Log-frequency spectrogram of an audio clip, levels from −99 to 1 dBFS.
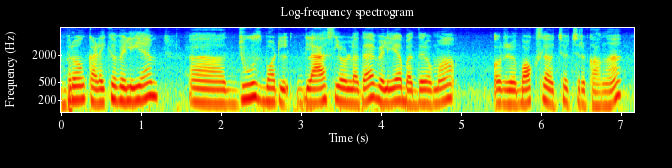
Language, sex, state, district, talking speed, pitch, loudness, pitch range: Tamil, female, Tamil Nadu, Kanyakumari, 115 wpm, 185 Hz, -15 LUFS, 175-200 Hz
